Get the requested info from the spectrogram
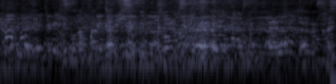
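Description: Audience chatter: many indistinct voices talking over one another in a live venue, with no music playing.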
